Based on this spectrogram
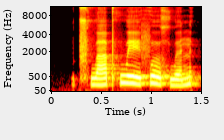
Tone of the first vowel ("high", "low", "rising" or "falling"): rising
